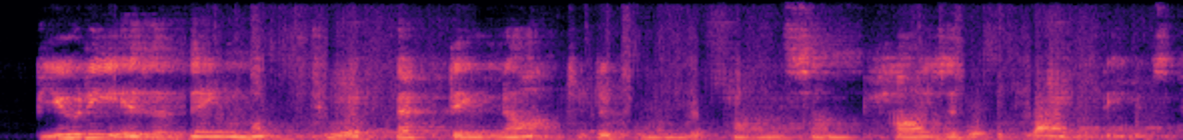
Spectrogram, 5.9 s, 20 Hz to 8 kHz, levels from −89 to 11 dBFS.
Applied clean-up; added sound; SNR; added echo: neural separator model SepFormer DNS4.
